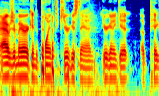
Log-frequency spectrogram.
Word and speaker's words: Kyrgyzstan: around the world but the the am i pronouncing this right here's the Kiersey kazakhstan kyrgyzstan yeah kyrgyzstan right and i know exactly where it is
